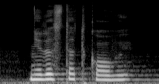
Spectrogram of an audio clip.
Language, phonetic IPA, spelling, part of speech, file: Belarusian, [nʲedastatˈkovɨ], недастатковы, adjective, Be-недастатковы.ogg
- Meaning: insufficient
